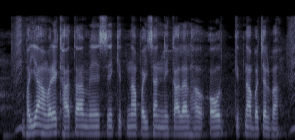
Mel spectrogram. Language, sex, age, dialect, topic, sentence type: Bhojpuri, male, 18-24, Western, banking, question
